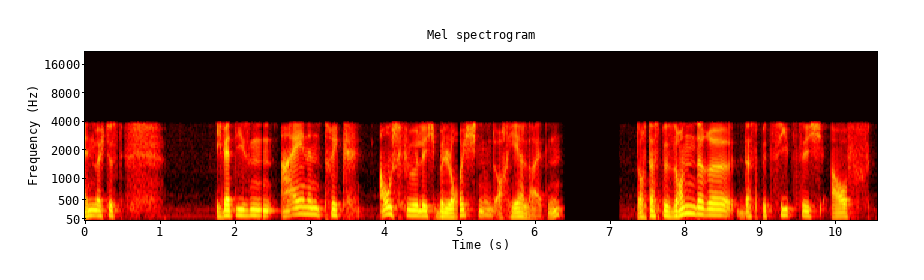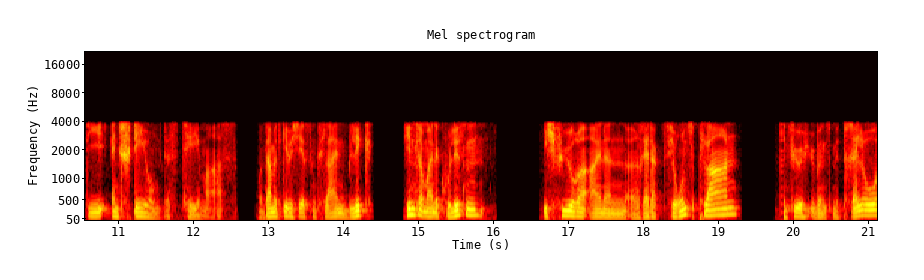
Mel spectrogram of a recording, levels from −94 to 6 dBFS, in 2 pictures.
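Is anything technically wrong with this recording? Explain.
Yes. Packet loss with pitch repetition occurs four times, in speech carried over telephone-band G.711 coding. At 2.32–2.38 s and 4.94–5.00 s, each 60 ms long, and at 9.48–9.52 s and 19.84–19.88 s, each 40 ms long, the sound briefly holds on one buzzy tone instead of continuing. This happens because audio packets went missing, likely three 20 ms packets in the longer gaps and two in the shorter ones. The receiver filled each hole by repeating the last pitch period and fading it out.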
